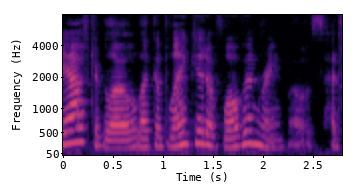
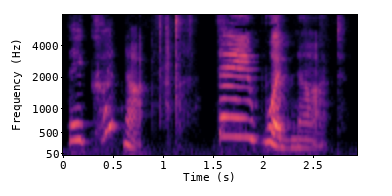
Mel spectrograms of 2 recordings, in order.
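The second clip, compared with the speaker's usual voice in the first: Miss Hickory; 8 semitones higher, 5 dB louder than usual. A narrator's reading. Miss Hickory refusing, upset.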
